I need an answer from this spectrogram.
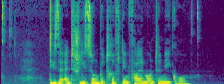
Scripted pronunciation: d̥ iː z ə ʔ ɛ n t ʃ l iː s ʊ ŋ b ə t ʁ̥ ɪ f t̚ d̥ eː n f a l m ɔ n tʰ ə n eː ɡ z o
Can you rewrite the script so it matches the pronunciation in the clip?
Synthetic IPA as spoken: d̥ iː z ə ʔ ɛ n t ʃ l iː s ʊ ŋ b ə t ʁ̥ ɪ f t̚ d̥ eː n f a l m ɔ n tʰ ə n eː ɡ ʁ o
